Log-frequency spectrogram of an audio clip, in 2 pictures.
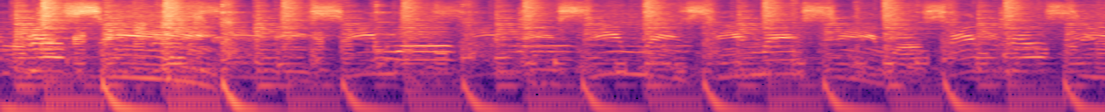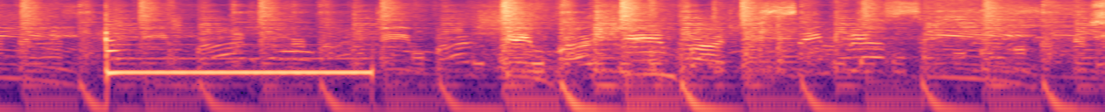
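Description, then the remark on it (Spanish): A single steady telephone ringback tone lasting about a second, from an outgoing call to another person, rises over a loud, driving rhythmic music bed with a thumping beat. No one speaks. “Estamos llamando a otra personita ahora”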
